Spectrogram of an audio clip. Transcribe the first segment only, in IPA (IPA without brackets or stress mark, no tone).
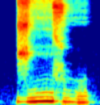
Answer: ʒ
